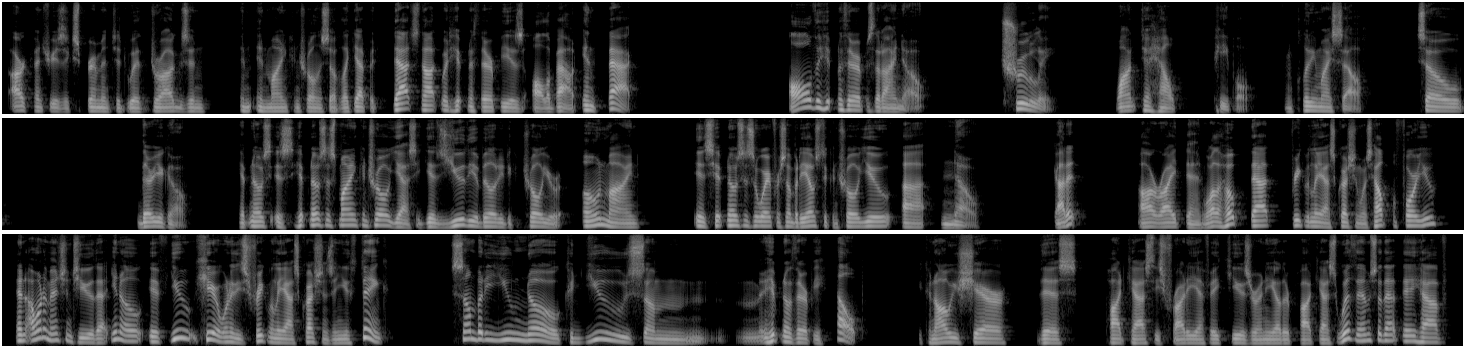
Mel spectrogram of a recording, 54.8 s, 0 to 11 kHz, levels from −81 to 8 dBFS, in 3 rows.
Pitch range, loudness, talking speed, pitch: 105-140 Hz, -27 LUFS, 150 wpm, 115 Hz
